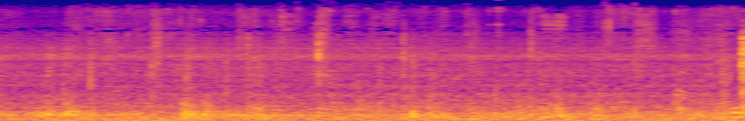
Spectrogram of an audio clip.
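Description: Passenger train running along the track, heard from inside the coach: a steady low rumble of wheels on rail with a few short knocks, one sharper click near the end.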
